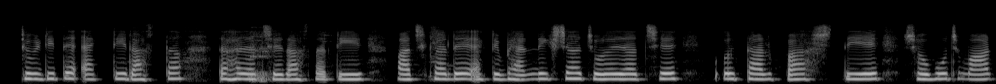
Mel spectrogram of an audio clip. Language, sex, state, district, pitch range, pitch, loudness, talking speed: Bengali, female, West Bengal, Dakshin Dinajpur, 235-255 Hz, 245 Hz, -28 LUFS, 100 wpm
